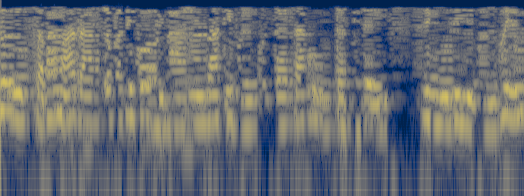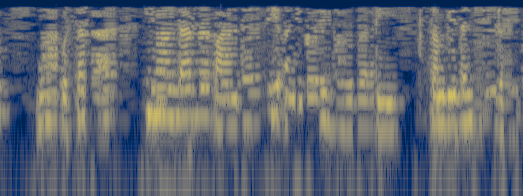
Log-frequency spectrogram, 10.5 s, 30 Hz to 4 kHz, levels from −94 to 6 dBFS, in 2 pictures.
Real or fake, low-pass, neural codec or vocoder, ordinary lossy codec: real; 3.6 kHz; none; AAC, 32 kbps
